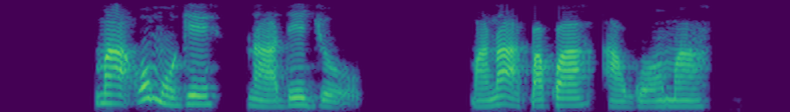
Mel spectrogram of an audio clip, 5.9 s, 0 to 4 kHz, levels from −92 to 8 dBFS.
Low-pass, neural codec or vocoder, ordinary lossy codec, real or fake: 3.6 kHz; vocoder, 44.1 kHz, 128 mel bands every 256 samples, BigVGAN v2; none; fake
